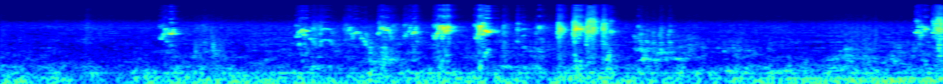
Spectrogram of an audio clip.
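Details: Pet parakeets burst into a cluster of sharp high squawks and twittering in the middle, quiet before and after, over faint room hum.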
